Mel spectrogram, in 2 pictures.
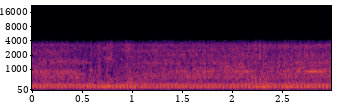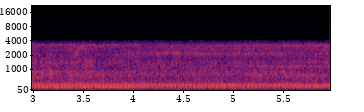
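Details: Vauxhall Astra H power steering hiss at idle: steady engine hum with a continuous airy hiss; steering also very stiff to turn, and the pump has been changed twice without curing it.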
